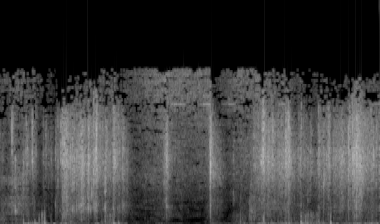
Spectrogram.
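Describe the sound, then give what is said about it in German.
Crinkling plastic film packaging on a product bearing the Penthouse logo being cut open with scissors: repeated crackly, rustling bursts with sharp snipping clicks, a brief quieter pause in the middle, then more crinkling. No voices. “Ich nehme mal irgendwie eine Schere dazu, weil das Plastikding ist ein bisschen störrisch.”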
